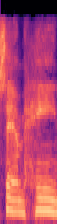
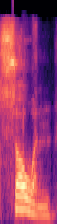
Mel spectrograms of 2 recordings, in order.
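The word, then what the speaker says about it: Samhain: autumn was uh the the Sabbath called uh soen it's spelled s a m ha a i n not pronounced Sam Hae but seen in the uh dtic tradition this is of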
